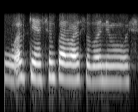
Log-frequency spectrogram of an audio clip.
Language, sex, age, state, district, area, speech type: Kashmiri, female, 30-45, Jammu and Kashmir, Kulgam, rural, conversation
